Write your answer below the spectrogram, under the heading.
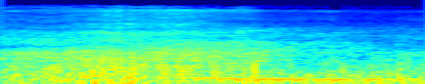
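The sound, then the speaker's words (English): A big, loud vehicle passes by with a deep, rumbling low hum that holds a heavy, steady level throughout the short stretch. “here comes a big loud vehicle probably.”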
